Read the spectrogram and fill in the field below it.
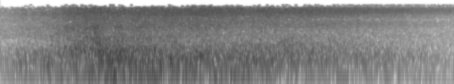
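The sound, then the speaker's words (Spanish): Giant waves crash onto a northern beach in a continuous, thundering roar of surf that swells to a peak and then slowly recedes, loud, with no voices. “El sonido de las olas gigantes rompiendo en la playa del norte. Su estruendo es algo espectacular.”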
